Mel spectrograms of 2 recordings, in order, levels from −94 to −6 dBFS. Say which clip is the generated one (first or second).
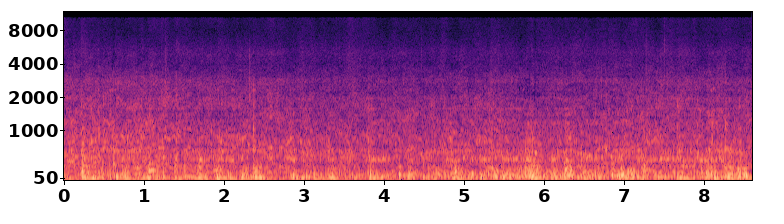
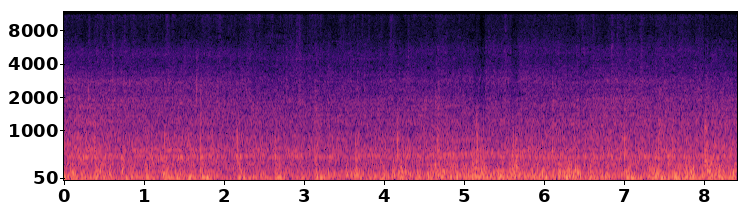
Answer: first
